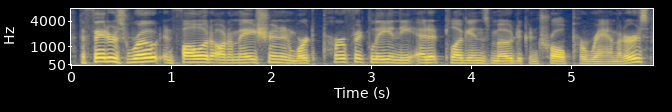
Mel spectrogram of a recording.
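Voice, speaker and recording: A man presenting a scripted product review in a clear, measured, instructional way, leaning on the openings of his phrases. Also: a little high.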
